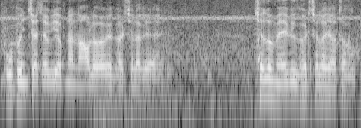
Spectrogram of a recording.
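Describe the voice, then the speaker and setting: A woman plays a mild family-man boatman in a horror storybook. The talk is plain and conversational, in a register low for a woman. Noise is clearly audible behind. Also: steady tone, normal speed, natural voice. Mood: pensive. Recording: noisy track with water ambience.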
